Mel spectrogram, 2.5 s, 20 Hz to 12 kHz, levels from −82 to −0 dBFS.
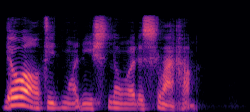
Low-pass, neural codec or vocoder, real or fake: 7.2 kHz; codec, 16 kHz, 1 kbps, FunCodec, trained on Chinese and English, 50 frames a second; fake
